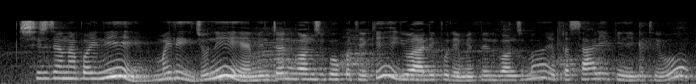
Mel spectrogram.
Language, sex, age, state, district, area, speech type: Nepali, female, 30-45, West Bengal, Alipurduar, urban, spontaneous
